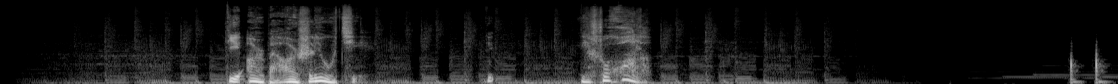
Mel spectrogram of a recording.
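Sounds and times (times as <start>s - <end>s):
music: 0.1s - 11.1s
speech: 2.3s - 3.7s, 4.8s - 5.0s, 5.8s - 6.6s
knocking on a hospital room door: 10.7s - 11.1s.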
